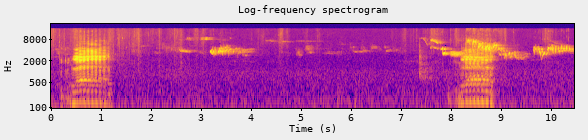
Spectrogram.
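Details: Zwartbles ewes and lambs at a farm gate in County Kilkenny, Ireland, calling to be let through: two loud, wavering, harmonic bleats about seven seconds apart, with bird song whistling between them.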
